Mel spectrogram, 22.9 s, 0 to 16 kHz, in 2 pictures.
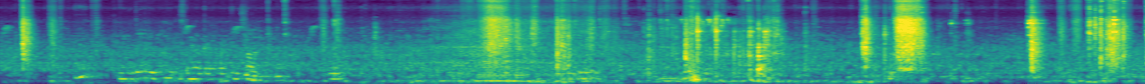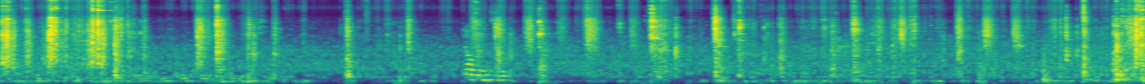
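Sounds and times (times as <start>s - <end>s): hand tools clicking and scraping: 3.2s - 22.9s.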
